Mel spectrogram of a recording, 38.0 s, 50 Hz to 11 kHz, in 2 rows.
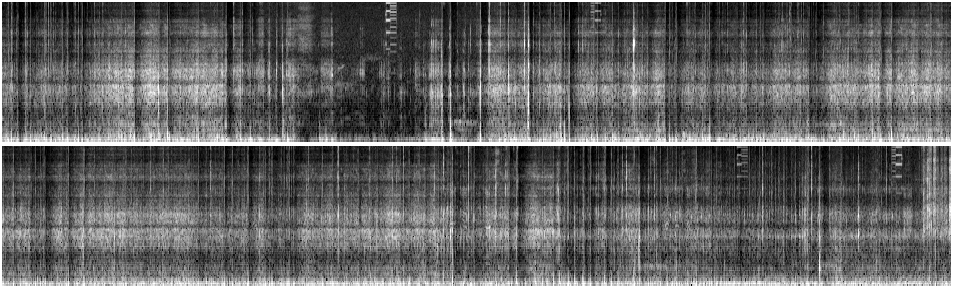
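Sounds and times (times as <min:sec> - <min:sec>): vehicle rumbling in motion: 0:00.0 - 0:37.9
clicks and rattles: 0:04.4 - 0:17.1, 0:26.7 - 0:37.9.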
